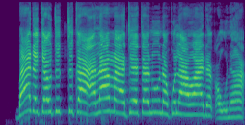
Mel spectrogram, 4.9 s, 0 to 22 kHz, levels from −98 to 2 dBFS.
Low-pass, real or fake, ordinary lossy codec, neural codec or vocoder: none; fake; none; vocoder, 48 kHz, 128 mel bands, Vocos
